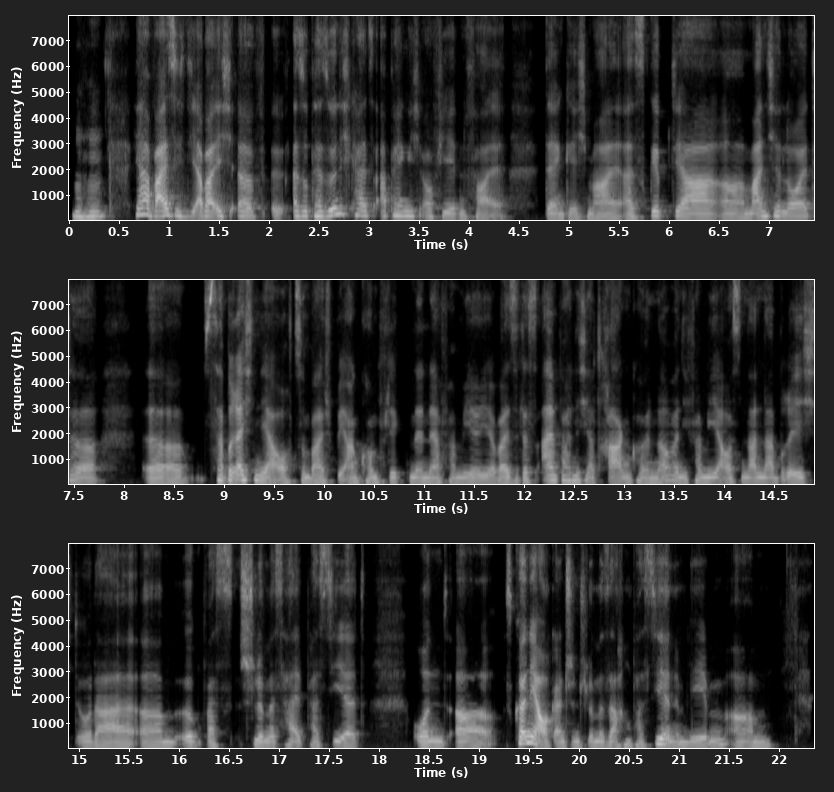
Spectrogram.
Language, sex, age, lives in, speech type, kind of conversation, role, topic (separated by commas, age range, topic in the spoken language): German, female, 45-49, United States, conversation, unstructured, none, Wie gehst du mit Konflikten in der Familie um?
